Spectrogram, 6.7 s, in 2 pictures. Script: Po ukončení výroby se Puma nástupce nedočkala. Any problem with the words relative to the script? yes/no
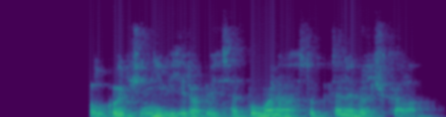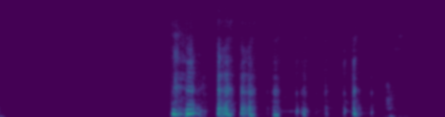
no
